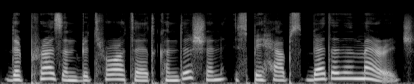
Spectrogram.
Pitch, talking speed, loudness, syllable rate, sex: 220 Hz, 130 wpm, -17 LUFS, 4.9 syllables/s, female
